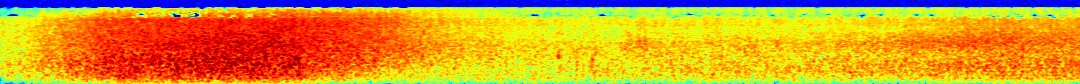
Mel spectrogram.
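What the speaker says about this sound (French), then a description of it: "des vagues." Steady ocean surf off the Breton coast near the Ar-Men lighthouse, a broad continuous wash of breaking waves that swells louder in the first seconds and then settles into an even roar with no voices.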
